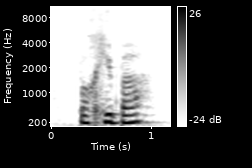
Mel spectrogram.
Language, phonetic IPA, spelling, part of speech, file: Czech, [ˈpoxɪba], pochyba, noun, Cs-pochyba.ogg
- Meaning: doubt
